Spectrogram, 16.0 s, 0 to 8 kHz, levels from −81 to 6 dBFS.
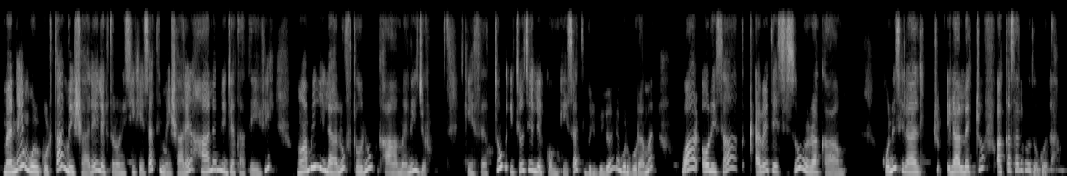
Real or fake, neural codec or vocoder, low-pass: fake; codec, 16 kHz, 4 kbps, X-Codec, HuBERT features, trained on general audio; 7.2 kHz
